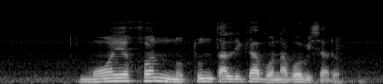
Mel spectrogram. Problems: none marked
